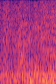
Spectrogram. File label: close door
